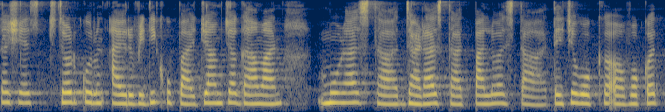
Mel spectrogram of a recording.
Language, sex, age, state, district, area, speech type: Goan Konkani, female, 18-30, Goa, Pernem, rural, spontaneous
